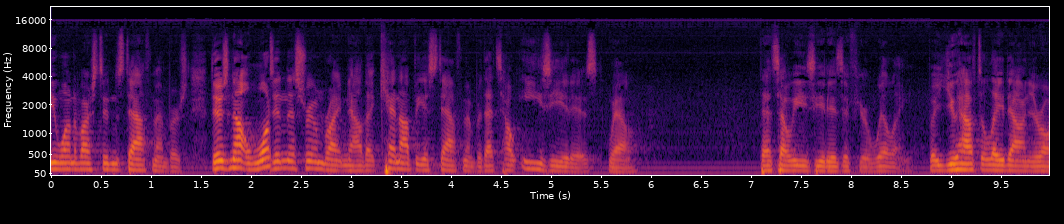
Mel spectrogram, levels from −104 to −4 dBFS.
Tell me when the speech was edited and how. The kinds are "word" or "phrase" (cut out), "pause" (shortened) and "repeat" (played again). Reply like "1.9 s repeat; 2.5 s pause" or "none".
2.2 s phrase; 5.5 s pause; 8.7 s pause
